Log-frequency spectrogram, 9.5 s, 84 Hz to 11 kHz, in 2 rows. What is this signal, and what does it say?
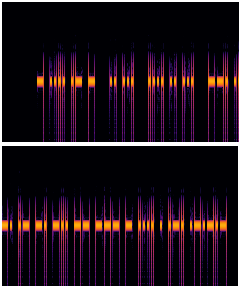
Morse code, heard as a keyed tone, about 28 wpm, 700 Hz. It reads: THAT IS HIS GRANDMOTHER.
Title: Sentences from Top 1200 Words 28wpm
